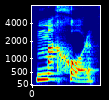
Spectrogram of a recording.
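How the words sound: It is said with a learner's mispronunciation. The speaker calls it wrong.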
